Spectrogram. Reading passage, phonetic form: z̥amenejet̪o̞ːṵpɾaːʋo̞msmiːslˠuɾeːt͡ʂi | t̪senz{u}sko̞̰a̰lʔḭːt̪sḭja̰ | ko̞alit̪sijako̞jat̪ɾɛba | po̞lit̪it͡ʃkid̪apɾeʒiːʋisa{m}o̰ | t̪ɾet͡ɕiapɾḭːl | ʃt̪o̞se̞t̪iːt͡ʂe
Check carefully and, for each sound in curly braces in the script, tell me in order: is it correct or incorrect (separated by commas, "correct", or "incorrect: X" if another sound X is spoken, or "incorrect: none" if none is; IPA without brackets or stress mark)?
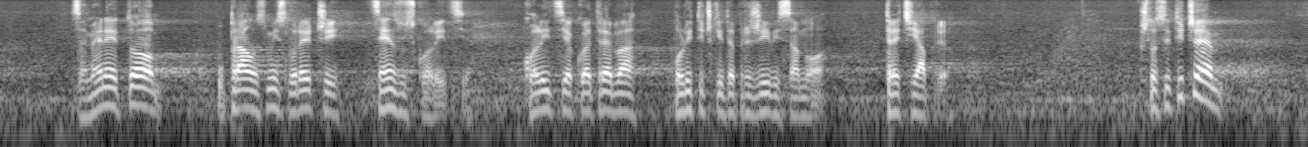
correct, correct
